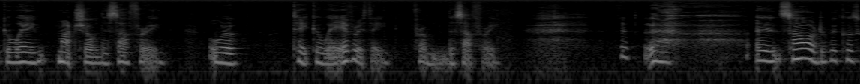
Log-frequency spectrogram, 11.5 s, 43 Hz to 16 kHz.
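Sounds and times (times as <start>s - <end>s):
speech: 0.0s - 3.3s, 3.9s - 7.4s, 8.3s - 9.2s, 10.0s - 11.4s
steady hiss: 0.0s - 11.4s
heavy rasping breathing: 7.1s - 7.9s, 8.8s - 10.0s.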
